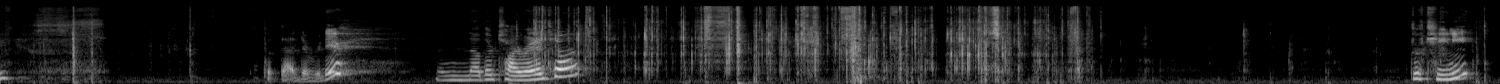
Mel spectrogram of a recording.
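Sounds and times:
cards being handled: 0.6s - 2.7s
foil wrapper tearing and crinkling: 5.0s - 11.6s.

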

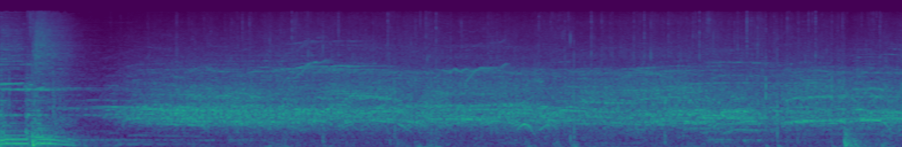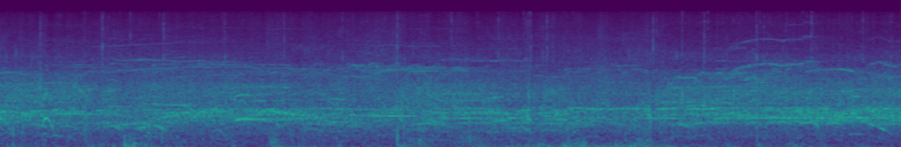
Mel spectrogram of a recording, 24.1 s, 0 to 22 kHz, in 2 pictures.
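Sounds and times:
audience applauding and cheering: 0.4s - 24.0s.

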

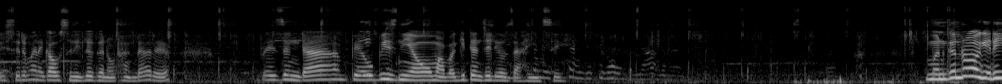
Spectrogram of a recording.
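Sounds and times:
faint footsteps outdoors: 0.0s - 10.0s.

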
